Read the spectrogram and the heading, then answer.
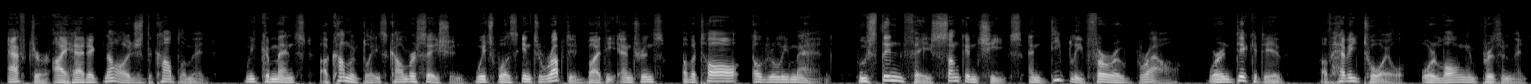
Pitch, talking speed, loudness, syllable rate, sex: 110 Hz, 155 wpm, -21 LUFS, 5.6 syllables/s, male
